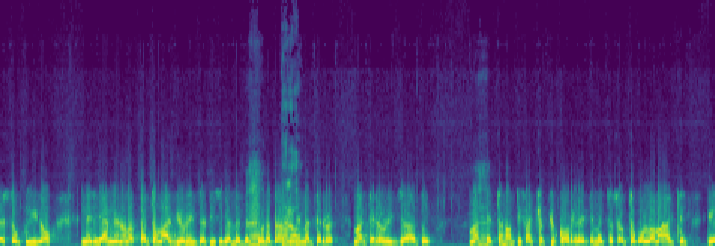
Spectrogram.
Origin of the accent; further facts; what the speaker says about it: Calabria, Italy; now in Naples, Italy; Da Napoli, però sono calabrese.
